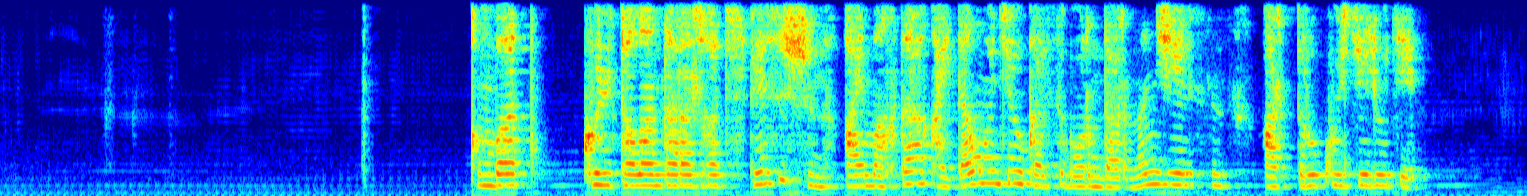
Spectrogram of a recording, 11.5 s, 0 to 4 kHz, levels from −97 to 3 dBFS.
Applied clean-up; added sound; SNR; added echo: neural separator model SepFormer DNS4.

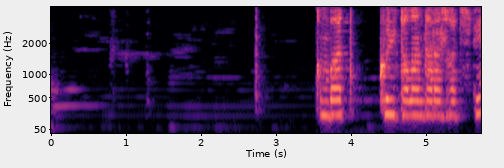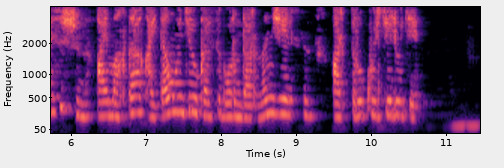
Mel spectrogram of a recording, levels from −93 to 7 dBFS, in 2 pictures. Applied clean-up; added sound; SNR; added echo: classical method WPE with log-MMSE.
